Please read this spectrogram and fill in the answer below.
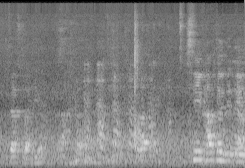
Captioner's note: audience laughing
